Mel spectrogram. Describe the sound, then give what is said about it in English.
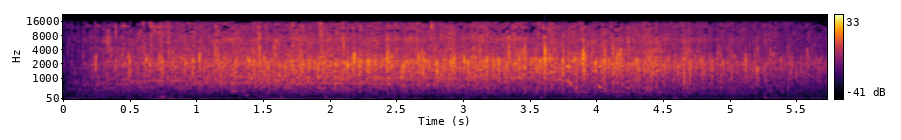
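A room full of people claps steadily for several seconds, a dense, continuous patter of hands that holds at an even level before easing off slightly at the end. “They came back in the room to applaud.”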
